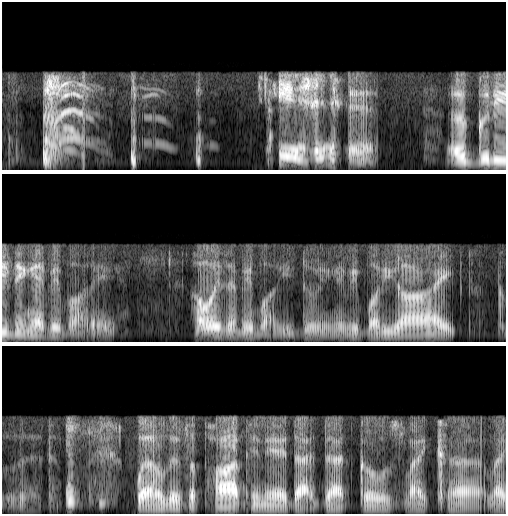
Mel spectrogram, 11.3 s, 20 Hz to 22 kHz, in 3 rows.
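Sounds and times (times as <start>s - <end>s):
person imitating hoarse coughs of an old man: 0.3s - 2.8s, 8.0s - 8.4s
speech: 2.1s - 11.3s.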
